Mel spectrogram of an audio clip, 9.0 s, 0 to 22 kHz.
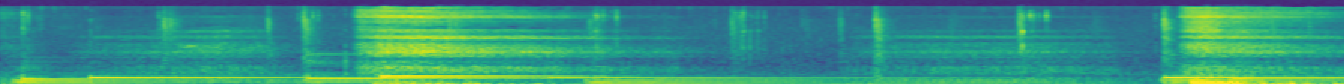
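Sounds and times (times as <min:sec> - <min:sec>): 
sustained low humming drone tones: 0:00.0 - 0:08.9
slow deep breathing during seated meditation: 0:00.1 - 0:04.7, 0:05.6 - 0:08.9.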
